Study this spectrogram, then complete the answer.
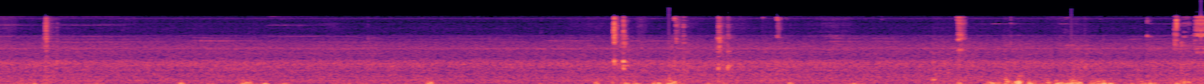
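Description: Scattered keyboard clicks while typing a search into a Chrome browser, a few light taps early then denser bursts toward the end, quiet and close over a low room hiss.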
